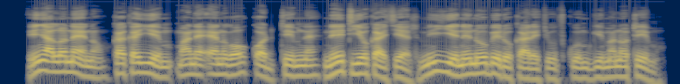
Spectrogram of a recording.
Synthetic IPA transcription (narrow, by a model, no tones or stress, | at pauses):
ɪɲalɔnɛnɔkakajemːanɛʔɛnɡɔkɔdtɪmnɛnetjokaːt͡ʃɪɛlmɪjenenobedokaɾɛt͡ʃʊt̪kwomɡɪmanɔtɪmɔ̰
